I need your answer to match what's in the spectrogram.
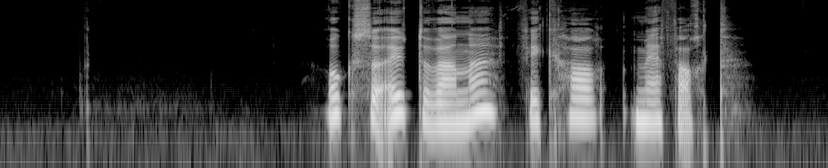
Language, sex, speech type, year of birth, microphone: Norwegian, female, read, 1972, Shure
